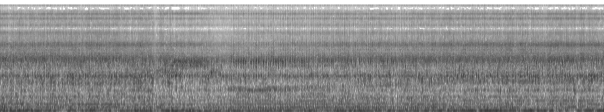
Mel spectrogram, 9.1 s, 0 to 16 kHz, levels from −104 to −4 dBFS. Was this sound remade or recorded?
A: remade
